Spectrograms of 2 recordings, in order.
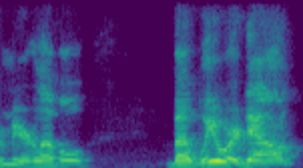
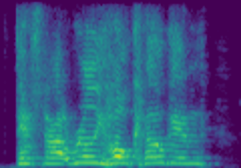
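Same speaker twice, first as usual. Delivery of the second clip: put-on angry man voice, higher pitch; 13 semitones higher than usual. Retelling a man getting mad at them over cosplayers: imitating an angry man. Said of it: "this man was just getting really mad at us".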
